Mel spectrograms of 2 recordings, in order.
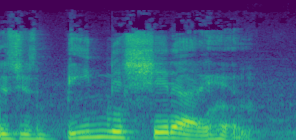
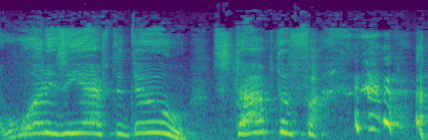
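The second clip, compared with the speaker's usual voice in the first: mock, very high, indignant, outraged screaming; 14 semitones higher than usual. Retelling watching a one-sided fight with the referee not stopping it: retelling a scream. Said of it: "and I'm screaming like".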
